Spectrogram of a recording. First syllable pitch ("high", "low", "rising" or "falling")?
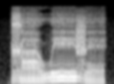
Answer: low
